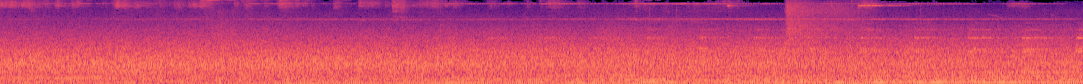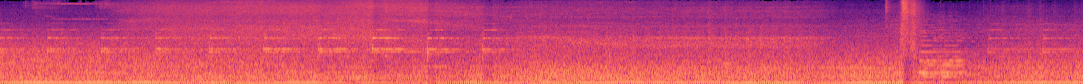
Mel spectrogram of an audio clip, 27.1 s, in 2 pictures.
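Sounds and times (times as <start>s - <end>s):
diesel locomotive engine hum: 0.0s - 27.0s
short hiss: 24.7s - 25.1s.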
